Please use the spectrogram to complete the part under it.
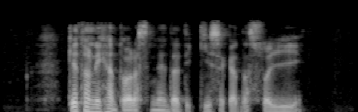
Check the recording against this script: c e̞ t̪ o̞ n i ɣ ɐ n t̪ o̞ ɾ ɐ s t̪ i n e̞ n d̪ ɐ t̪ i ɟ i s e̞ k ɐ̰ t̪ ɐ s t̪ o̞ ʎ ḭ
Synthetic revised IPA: c e̞ t̪ o̞ n i x ɐ n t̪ o̞ ɾ ɐ s t̪ i n e̞ n d̪ ɐ t̪ i c i s e̞ k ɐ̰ t̪ ɐ s t̪ o̞ ʎ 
